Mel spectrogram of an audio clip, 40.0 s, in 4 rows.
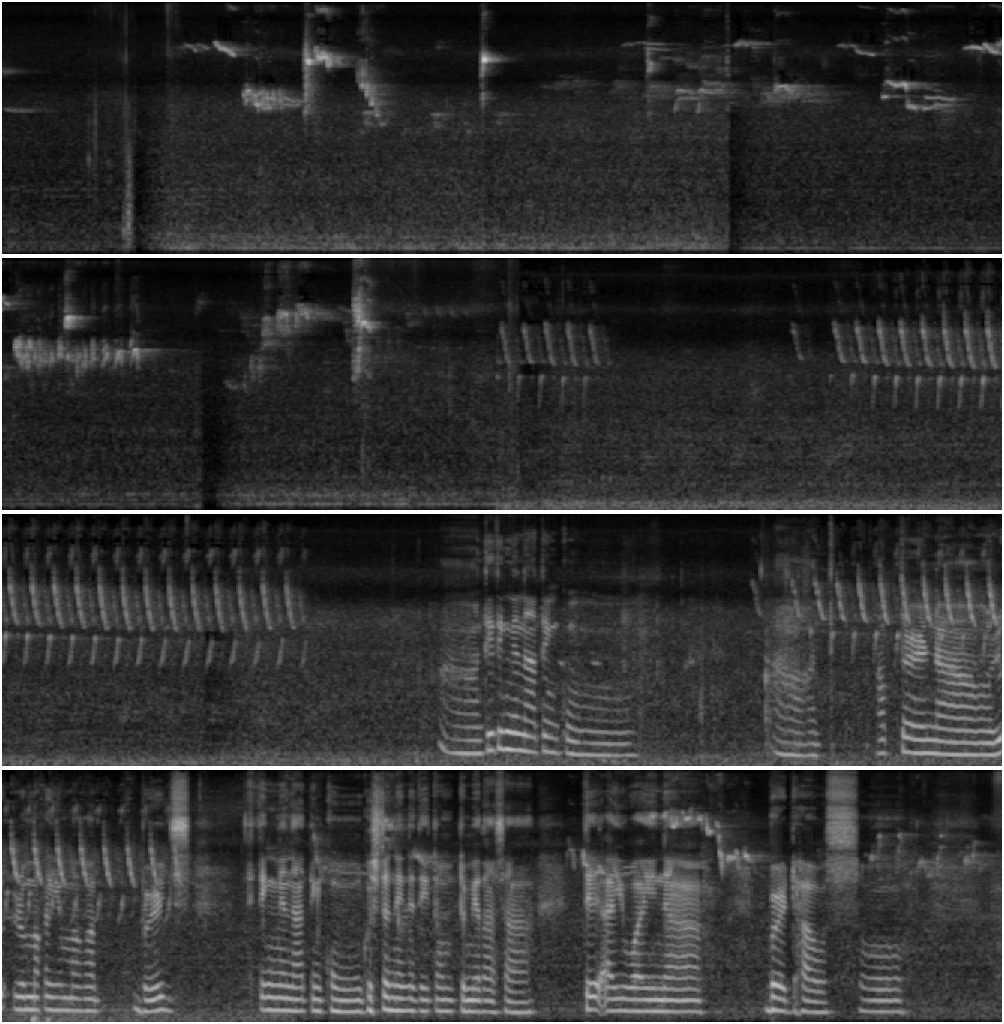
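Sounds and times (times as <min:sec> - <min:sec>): bird fledgling chirping: 0:15.0 - 0:16.3, 0:17.4 - 0:37.6.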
